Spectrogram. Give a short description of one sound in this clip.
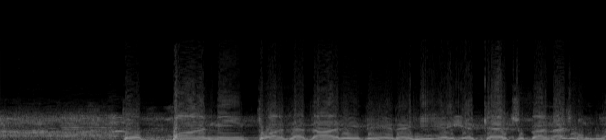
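A man recites loudly through a microphone with a loudspeaker echo.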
